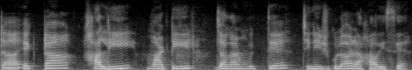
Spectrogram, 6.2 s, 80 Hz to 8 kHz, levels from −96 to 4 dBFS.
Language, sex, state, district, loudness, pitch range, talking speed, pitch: Bengali, female, Assam, Hailakandi, -17 LUFS, 240-275 Hz, 85 wpm, 255 Hz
